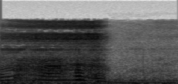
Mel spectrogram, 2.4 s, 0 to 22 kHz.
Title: 🐽 いびきの音 / Snoring Sleep Sound 2025/05/24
